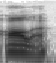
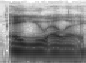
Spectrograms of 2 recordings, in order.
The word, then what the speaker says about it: Aula: Switch Pro, allegedly codename Aula. I think that's how you say it, A-U-L-A, so Aula, yeah.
